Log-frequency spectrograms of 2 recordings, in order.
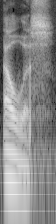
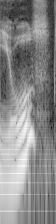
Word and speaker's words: Elwes: I heard that you're supposed to say it like Elvis with a W. Cary Elwes.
